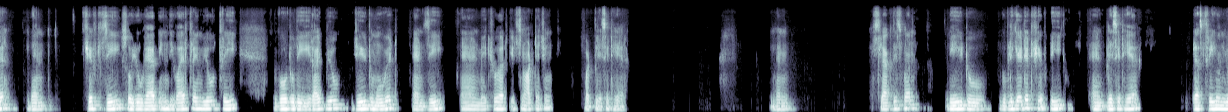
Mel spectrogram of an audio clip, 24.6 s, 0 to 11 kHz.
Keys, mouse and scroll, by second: 1.1-3.6 middle drag, 3.6 shift+z, 5.8 KP_3, 6.9-8.7 scroll up 2, 8.7 g, 14.0-15.1 middle drag, 15.1 click, 15.8 click, 16.3-17.8 scroll down 1, 17.8 shift+z, 18.6 drag, 20.5 shift+d, 24.3 click.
